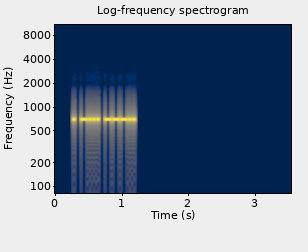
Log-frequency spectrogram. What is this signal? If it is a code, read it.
Morse code, heard as a keyed tone, about 40 wpm, 700 Hz. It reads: EB8
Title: Callsign Prefixes for Top 100 DXCC - 40wpm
